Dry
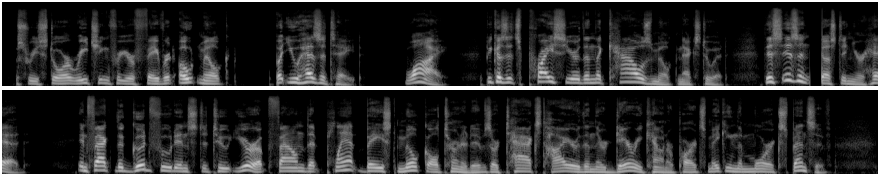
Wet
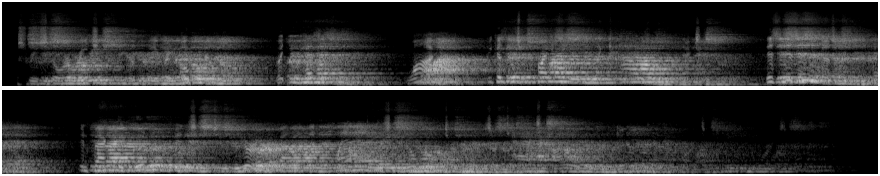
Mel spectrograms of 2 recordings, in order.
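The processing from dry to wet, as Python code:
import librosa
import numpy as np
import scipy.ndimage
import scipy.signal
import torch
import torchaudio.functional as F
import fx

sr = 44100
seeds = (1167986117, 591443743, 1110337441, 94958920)

y = fx.fade_out_tail(x, sr, length_s=4.45)
y = fx.transient(y, sr, attack_db=0, sustain_db=-8)
y = fx.highpass(y, sr, hz=270.0, slope=6)
y = fx.air_absorb(y, sr, metres=62.0)
y = fx.fixed_phaser(y, sr, hz=2000.0, stages=6)
y = fx.rev_plate(y, sr, seeds[0], rt60_s=2.0, hf_ratio=0.75, predelay_ms=85, drr_db=-6.0)
y = fx.band_widen(y, sr, depth_pct=70)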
